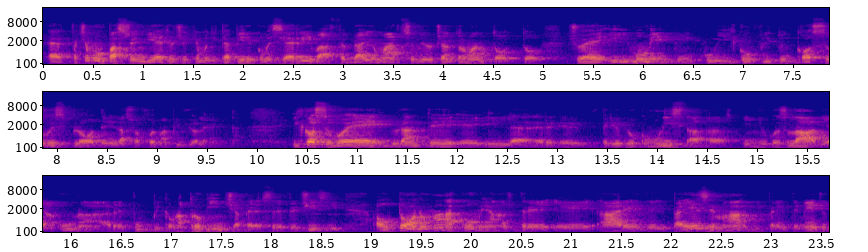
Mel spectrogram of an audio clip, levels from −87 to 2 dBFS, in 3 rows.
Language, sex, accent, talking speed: Italian, male, native, 135 wpm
